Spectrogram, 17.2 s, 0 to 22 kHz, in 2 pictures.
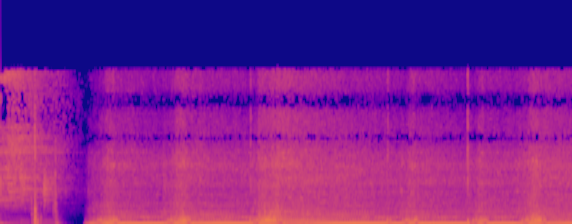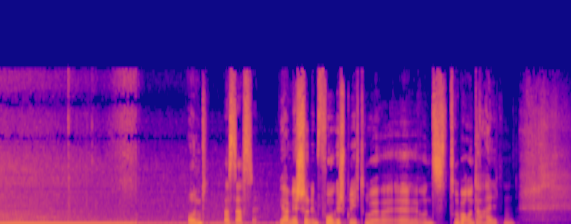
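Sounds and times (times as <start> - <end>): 
car engine revving heard from outside the car: 1.3 - 13.9
speech: 11.5 - 16.8.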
